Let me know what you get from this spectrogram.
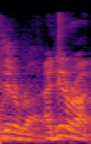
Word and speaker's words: Iditarod: Yeah, the Iridondack. I can't pronounce it. – Iditarod, thank you.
